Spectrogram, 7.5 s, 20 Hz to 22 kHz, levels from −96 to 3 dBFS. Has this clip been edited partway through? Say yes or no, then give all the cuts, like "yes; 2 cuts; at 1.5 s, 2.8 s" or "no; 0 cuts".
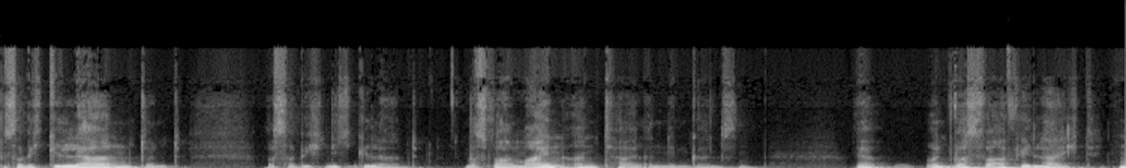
no; 0 cuts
